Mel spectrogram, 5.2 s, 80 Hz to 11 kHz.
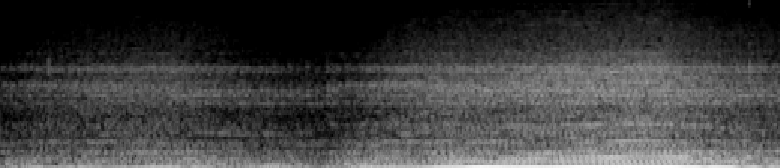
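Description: An Audi engine idles, then revs up gently and holds at raised revs during an OBD2 diagnostic test, a loud, close rumbling drone with no talk.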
